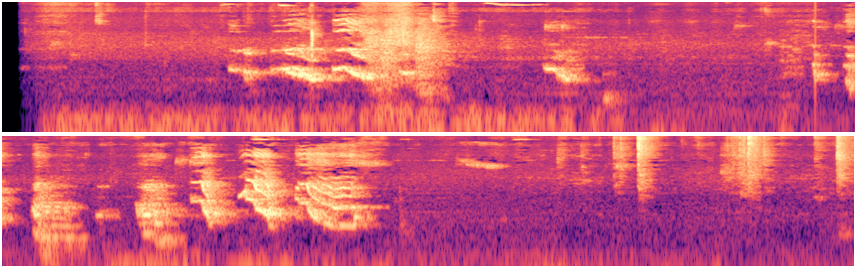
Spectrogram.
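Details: Labrador retriever puppies, male and female, indoors; a run of short high whines and yelps comes in clusters, loudest around the middle, with quiet gaps and faint low background hum.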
